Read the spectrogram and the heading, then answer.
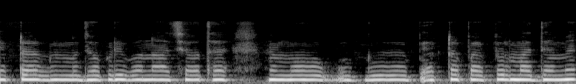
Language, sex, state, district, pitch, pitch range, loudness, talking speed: Bengali, female, West Bengal, Dakshin Dinajpur, 210 Hz, 205-215 Hz, -12 LUFS, 115 wpm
